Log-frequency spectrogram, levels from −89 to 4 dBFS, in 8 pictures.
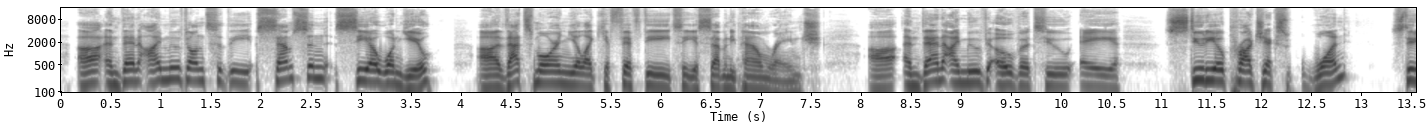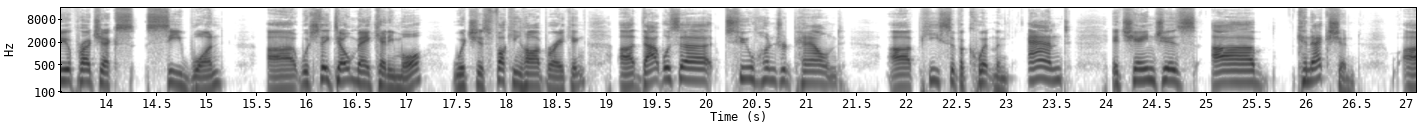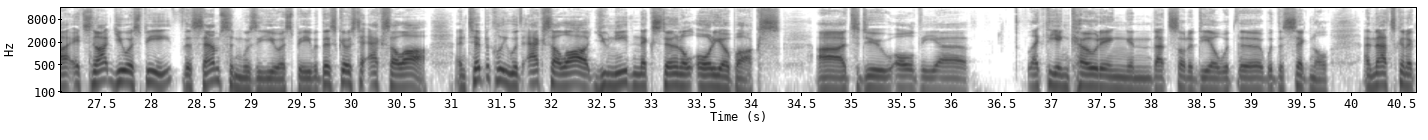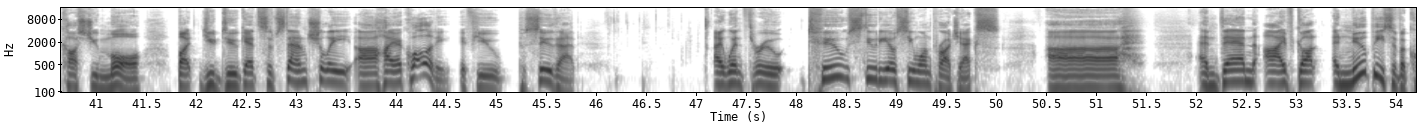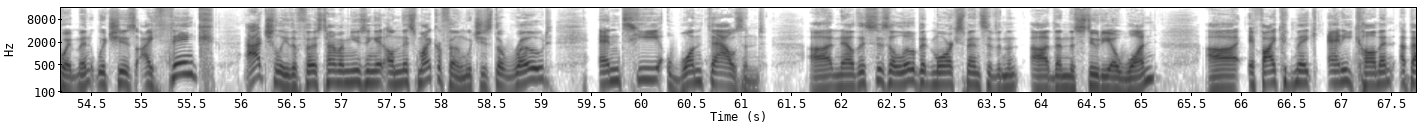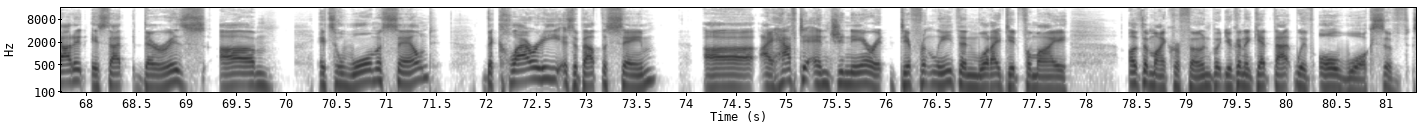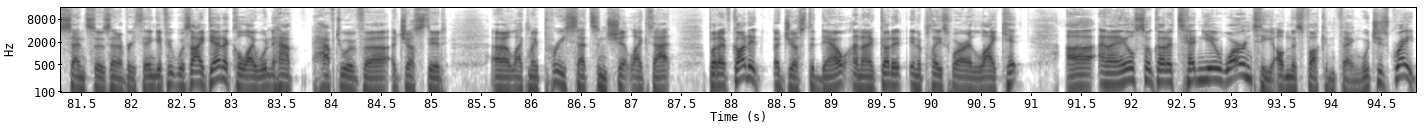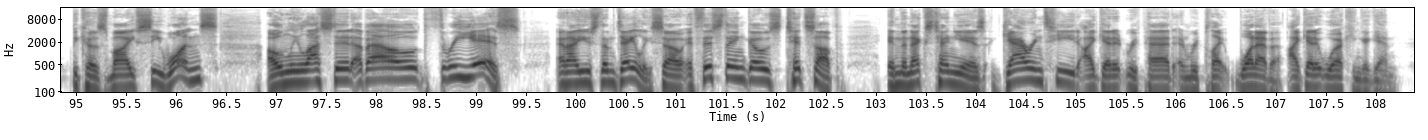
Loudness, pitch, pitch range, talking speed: -22 LUFS, 150 Hz, 130-175 Hz, 180 wpm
